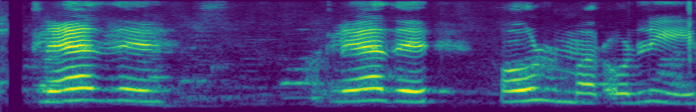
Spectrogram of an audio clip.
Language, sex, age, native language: Icelandic, female, 10, Icelandic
